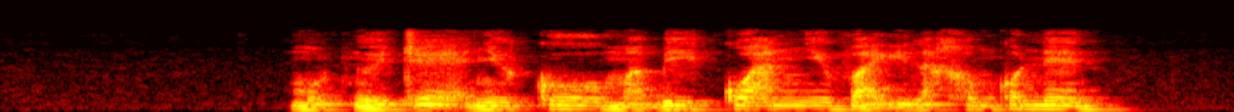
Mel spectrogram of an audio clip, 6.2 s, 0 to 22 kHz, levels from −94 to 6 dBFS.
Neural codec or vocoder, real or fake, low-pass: none; real; 7.2 kHz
